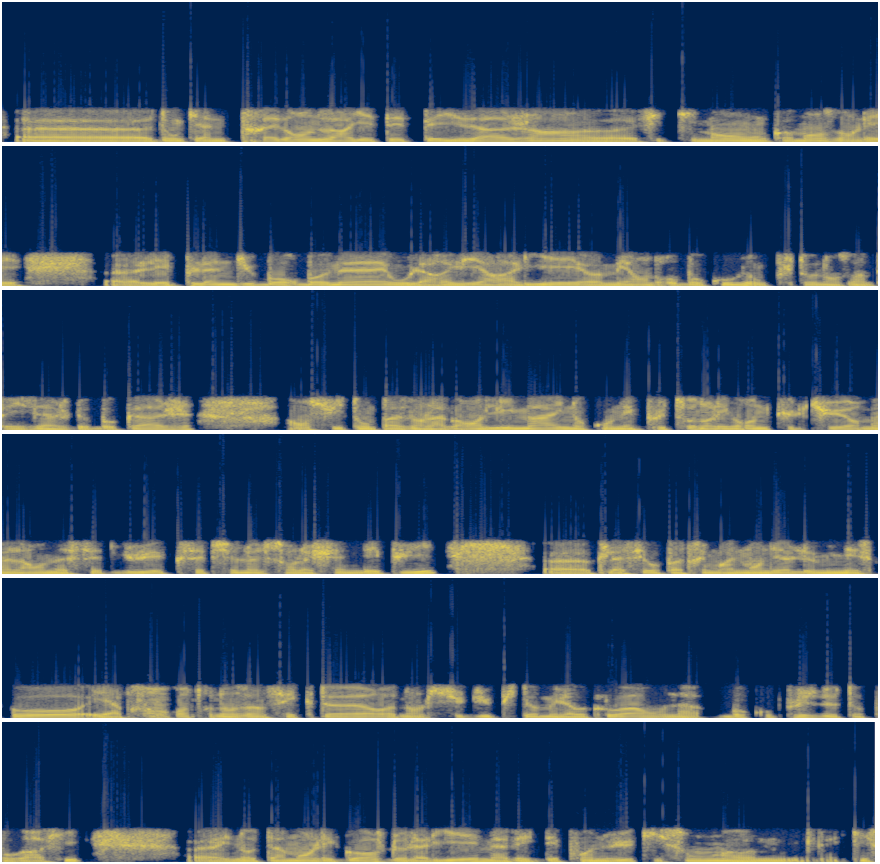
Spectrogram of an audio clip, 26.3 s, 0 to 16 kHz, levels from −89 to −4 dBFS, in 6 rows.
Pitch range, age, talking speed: 90-110 Hz, 40-59, 250 wpm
